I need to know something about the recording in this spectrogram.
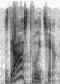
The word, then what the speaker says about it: Здравствуйте: Здравствуйте, меня зовут.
